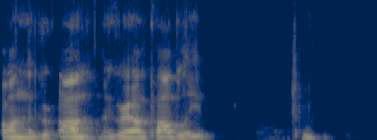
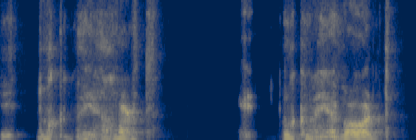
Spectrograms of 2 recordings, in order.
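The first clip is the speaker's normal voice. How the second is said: grating, rough growl through gritted teeth; 3 semitones higher than usual. Playing a character fighting through the pain in a game: growled through gritted teeth. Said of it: "Through gritted teeth, Tyson just growls out".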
